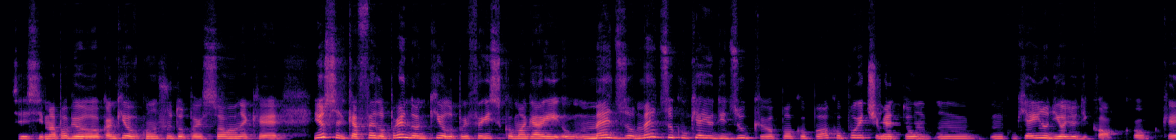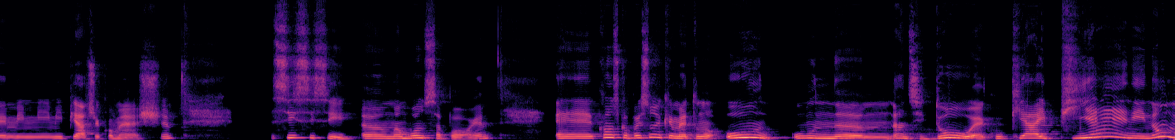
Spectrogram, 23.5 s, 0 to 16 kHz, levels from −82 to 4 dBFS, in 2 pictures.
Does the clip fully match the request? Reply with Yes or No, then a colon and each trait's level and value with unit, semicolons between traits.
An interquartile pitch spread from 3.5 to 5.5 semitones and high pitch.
Yes: average, 4.0 semitones; high, 225 Hz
